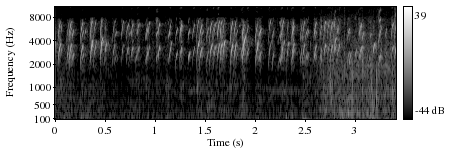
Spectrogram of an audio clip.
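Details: European goldfinch mating song of the twittering styles called betbta and stsesta: a fast, dense run of bright, tinkling chirps and trills, high-pitched and unbroken, with a slightly quieter, sparser stretch near the end.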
